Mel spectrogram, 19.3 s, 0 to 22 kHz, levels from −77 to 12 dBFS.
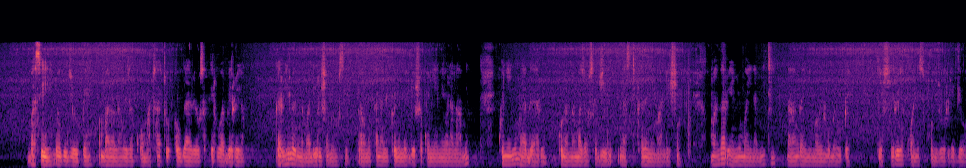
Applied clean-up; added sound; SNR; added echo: none; Rattle (instrument); 12 dB; reverberation time 1.1 s.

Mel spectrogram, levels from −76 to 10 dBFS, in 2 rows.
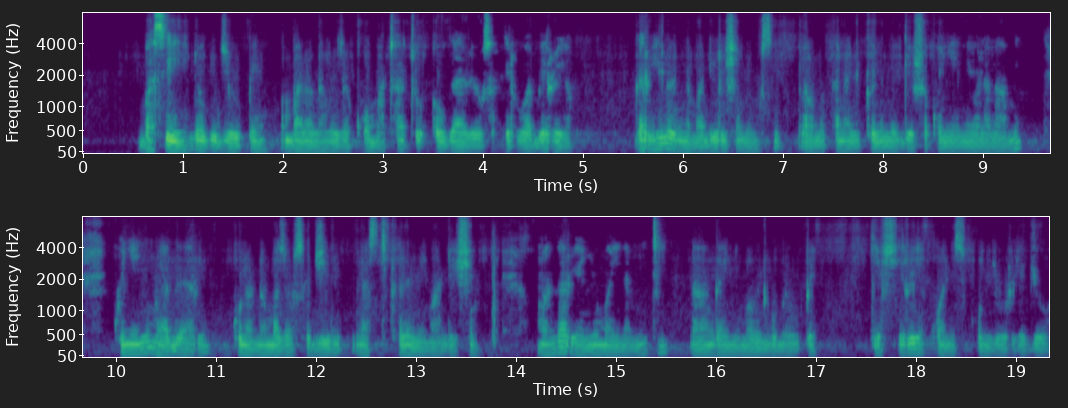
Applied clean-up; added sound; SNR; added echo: neural separator model SepFormer DNS4.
